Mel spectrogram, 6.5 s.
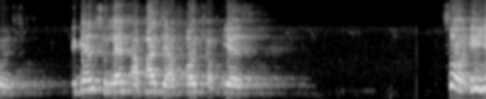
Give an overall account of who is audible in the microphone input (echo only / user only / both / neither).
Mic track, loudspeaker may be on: echo only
